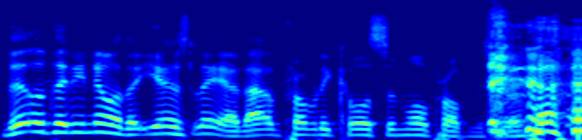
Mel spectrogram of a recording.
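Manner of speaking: real laughter rising into a high burst; laughing while talking. Real, not acted. Reacting to a fun fact, real laughter. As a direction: laugh through the joke.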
